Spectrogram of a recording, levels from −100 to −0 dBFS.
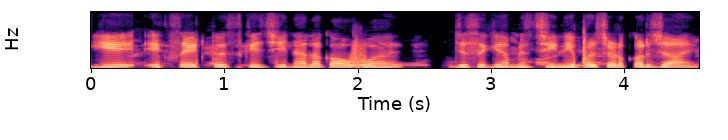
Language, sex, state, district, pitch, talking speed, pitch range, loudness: Hindi, female, Uttar Pradesh, Jyotiba Phule Nagar, 245 Hz, 235 wpm, 235-250 Hz, -14 LUFS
